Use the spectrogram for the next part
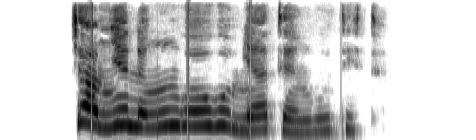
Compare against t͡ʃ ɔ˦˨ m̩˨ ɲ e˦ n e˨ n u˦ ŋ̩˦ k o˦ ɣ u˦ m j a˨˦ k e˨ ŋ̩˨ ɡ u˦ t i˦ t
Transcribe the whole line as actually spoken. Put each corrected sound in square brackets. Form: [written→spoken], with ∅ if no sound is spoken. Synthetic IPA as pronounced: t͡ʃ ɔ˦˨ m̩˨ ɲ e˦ n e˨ [n→ŋ] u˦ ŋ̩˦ [k→ɡ] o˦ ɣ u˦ m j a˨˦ [k→t] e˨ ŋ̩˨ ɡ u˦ t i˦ t

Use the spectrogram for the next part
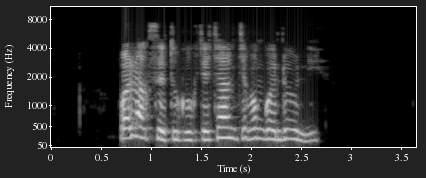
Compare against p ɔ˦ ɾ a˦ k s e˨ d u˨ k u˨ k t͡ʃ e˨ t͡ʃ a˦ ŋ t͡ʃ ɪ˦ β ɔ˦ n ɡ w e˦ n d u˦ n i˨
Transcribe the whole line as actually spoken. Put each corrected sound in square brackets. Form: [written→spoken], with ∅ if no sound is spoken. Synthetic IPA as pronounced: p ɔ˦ [ɾ→l] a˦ k s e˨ [d→t] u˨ k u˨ k t͡ʃ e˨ t͡ʃ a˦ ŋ t͡ʃ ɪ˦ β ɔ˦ [n→ŋ] ɡ w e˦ n d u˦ n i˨

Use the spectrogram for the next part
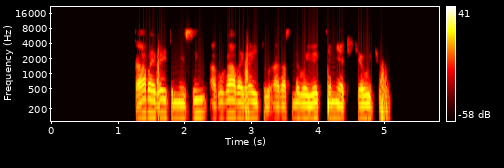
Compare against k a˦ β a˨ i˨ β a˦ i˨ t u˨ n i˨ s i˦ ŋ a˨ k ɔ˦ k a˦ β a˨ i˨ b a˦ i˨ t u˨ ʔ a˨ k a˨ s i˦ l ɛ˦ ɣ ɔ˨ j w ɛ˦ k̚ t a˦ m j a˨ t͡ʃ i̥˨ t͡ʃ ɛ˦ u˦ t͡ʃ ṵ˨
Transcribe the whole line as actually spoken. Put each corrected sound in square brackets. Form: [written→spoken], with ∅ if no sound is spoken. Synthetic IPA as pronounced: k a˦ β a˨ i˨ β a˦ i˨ t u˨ [n→m] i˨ s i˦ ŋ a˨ k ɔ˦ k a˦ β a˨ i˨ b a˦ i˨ t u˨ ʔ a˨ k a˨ s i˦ l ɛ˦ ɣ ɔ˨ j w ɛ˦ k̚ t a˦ m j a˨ t͡ʃ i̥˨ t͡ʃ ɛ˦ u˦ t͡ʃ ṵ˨

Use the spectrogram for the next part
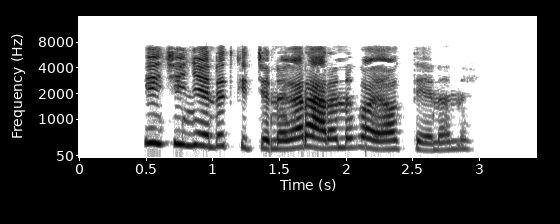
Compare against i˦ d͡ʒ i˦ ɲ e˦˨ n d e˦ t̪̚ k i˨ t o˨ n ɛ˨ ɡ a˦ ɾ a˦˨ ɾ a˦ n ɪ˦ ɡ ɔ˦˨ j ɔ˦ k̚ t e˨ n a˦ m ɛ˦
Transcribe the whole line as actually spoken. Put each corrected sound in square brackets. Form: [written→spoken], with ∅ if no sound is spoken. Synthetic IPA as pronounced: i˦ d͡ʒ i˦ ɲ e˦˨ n d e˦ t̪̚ k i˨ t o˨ n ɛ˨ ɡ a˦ ɾ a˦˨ ɾ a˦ n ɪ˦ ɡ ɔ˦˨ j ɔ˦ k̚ t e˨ n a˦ [m→n] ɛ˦

